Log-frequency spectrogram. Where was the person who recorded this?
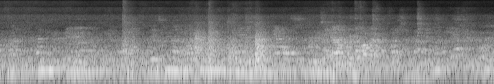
in a restaurant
